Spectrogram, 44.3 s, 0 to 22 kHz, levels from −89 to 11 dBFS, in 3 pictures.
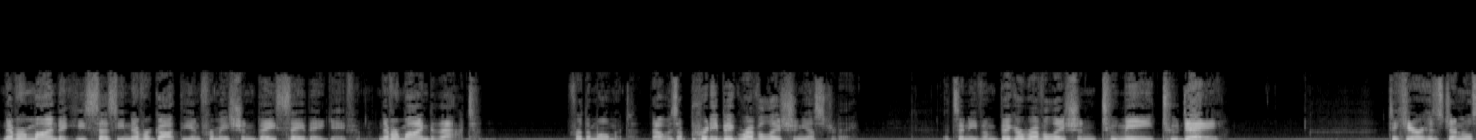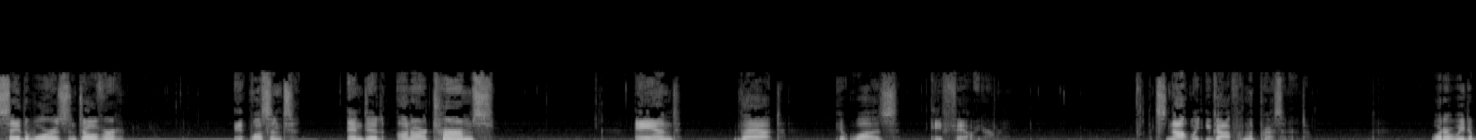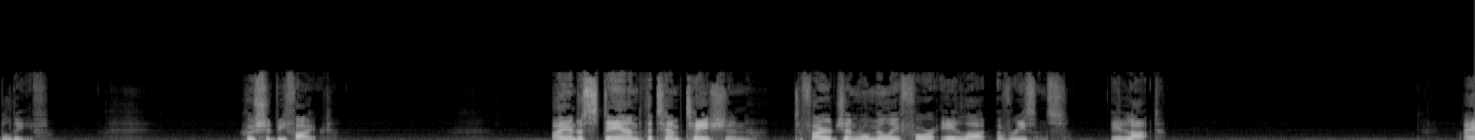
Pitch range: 105-120 Hz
